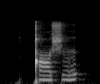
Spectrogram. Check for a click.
present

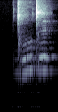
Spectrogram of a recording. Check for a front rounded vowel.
present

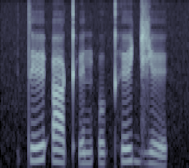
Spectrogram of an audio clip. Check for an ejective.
present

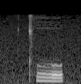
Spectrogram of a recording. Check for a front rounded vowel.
absent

